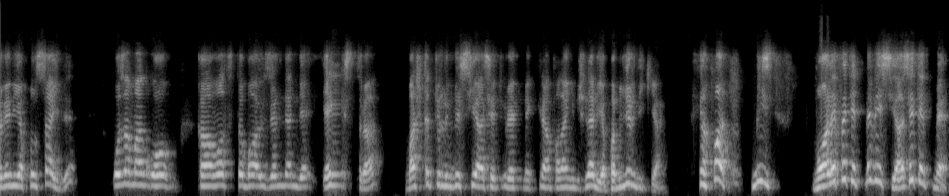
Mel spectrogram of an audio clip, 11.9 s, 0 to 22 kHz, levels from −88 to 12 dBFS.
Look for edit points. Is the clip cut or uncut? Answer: uncut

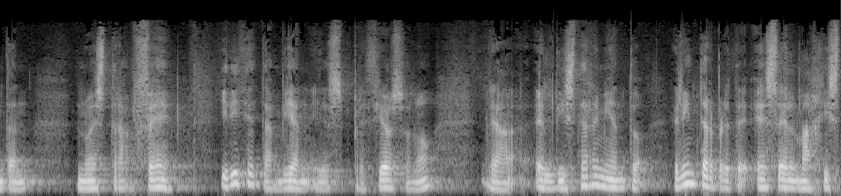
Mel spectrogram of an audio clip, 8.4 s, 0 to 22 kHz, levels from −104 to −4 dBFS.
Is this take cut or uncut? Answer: uncut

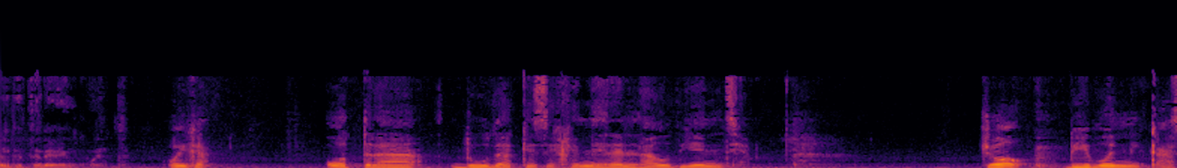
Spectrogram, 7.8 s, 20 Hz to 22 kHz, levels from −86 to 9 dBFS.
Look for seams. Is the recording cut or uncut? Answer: uncut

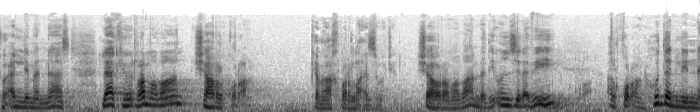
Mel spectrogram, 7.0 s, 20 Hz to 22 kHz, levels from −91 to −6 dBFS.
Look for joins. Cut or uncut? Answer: uncut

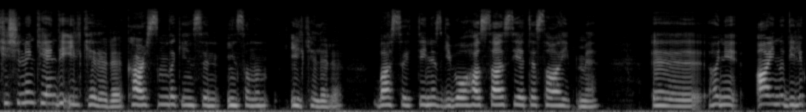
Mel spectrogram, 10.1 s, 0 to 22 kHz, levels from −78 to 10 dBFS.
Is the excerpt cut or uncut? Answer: uncut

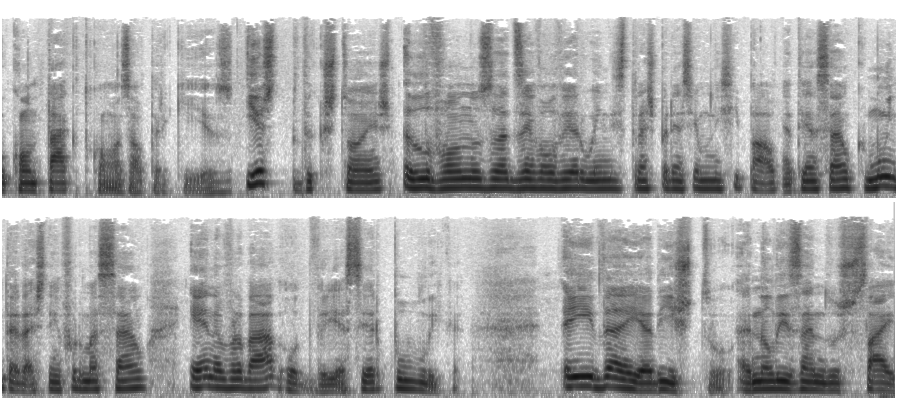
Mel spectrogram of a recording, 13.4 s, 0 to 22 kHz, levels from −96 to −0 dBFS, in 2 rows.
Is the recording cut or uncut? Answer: cut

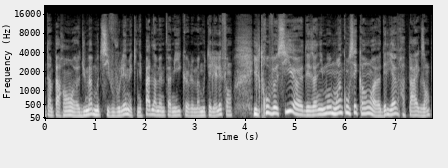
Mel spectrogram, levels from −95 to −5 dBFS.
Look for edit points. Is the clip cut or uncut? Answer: uncut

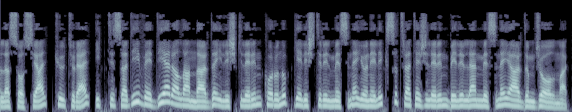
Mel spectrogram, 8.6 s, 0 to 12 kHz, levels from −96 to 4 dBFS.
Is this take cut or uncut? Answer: uncut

